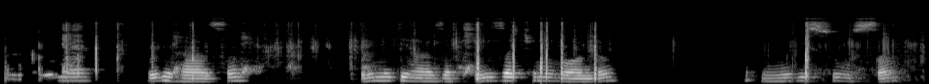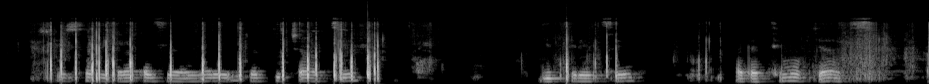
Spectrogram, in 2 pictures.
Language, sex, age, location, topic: Kinyarwanda, female, 50+, Musanze, agriculture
